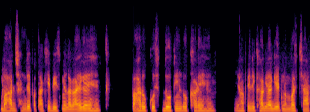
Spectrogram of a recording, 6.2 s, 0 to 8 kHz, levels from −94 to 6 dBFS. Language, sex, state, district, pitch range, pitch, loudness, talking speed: Hindi, male, Bihar, Gopalganj, 125-135 Hz, 130 Hz, -19 LUFS, 220 wpm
